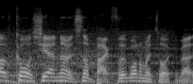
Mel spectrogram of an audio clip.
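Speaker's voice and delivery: ordinary talk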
